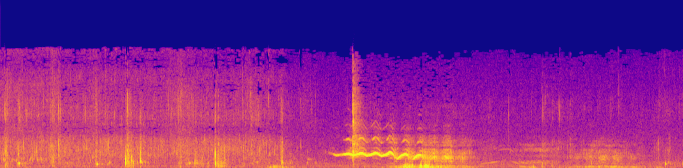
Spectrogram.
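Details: Tennessee Walking Horse mare enjoying a bath gives a short wavering whinny near the middle, shaky and high, amid splashing water, scattered knocks and quiet human voices.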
